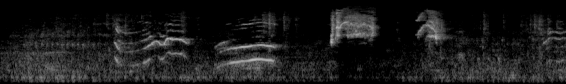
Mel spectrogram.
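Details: A sick baby monkey named Quinton gives a run of high, whistled cries that rise and fall, followed by two short, harsh squealing bursts and a fainter closing call.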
